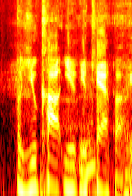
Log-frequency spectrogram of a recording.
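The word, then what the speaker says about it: Yucaipa: And some friends of mine live in, how you pronounce it, Waikapa, Yakapa, whatever it is. – Yukapa.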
